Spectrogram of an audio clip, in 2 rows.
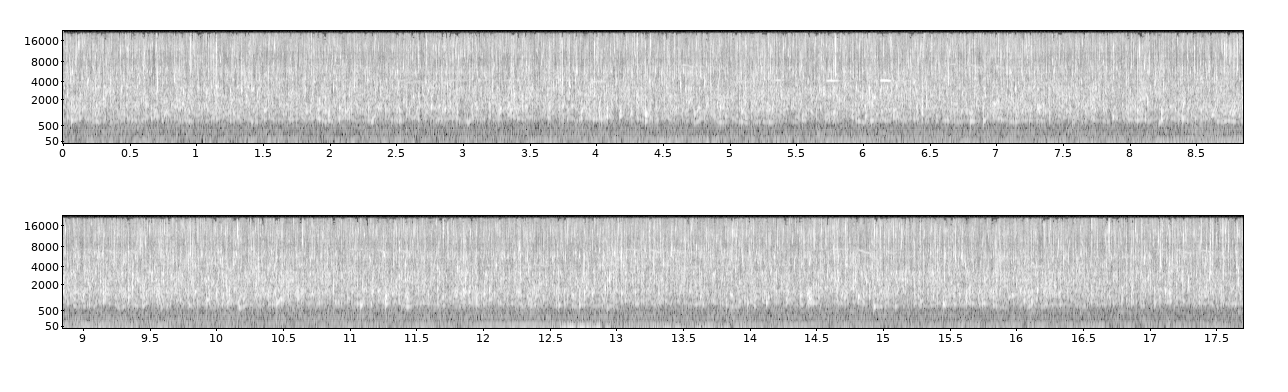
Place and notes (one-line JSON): {"title": "Mestni park, Maribor - water inflow, pond", "date": "2017-03-31 15:30:00", "description": "Maribor, Mestni park, water flows from a small canal into a pond\n(Son PCM D50 inernal mics)", "latitude": "46.56", "longitude": "15.65", "altitude": "283", "timezone": "Europe/Ljubljana"}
